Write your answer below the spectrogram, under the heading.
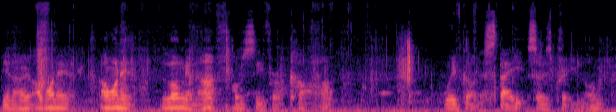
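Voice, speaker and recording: Quiet and with an English accent, a man speaks at a fairly quick pace with long, frequent pauses over noticeable background noise. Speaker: property renovator. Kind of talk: casual chat. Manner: quiet voice.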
